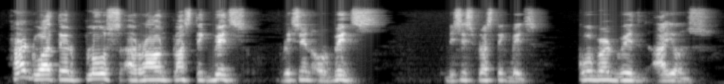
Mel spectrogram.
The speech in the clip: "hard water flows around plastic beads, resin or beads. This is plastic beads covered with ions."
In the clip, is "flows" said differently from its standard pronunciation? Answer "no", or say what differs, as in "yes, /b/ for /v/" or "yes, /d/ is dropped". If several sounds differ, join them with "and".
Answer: yes, /p/ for /f/ and /s/ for /z/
